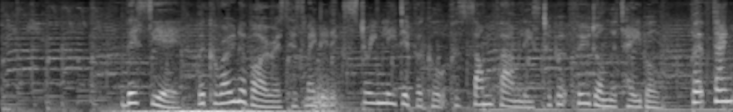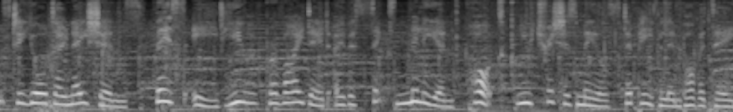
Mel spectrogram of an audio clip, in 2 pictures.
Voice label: english british animation

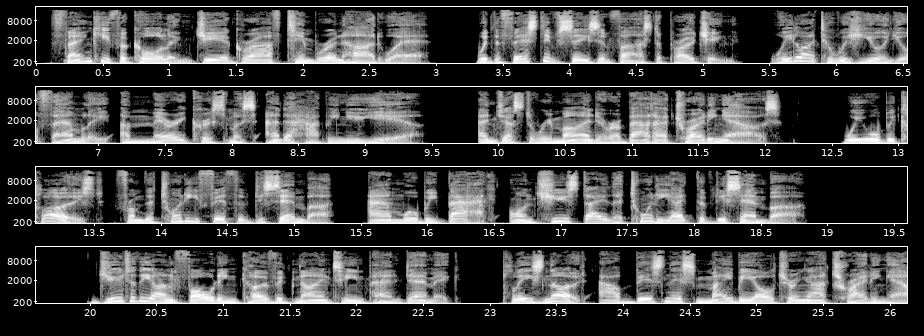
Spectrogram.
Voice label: english australian ivr

